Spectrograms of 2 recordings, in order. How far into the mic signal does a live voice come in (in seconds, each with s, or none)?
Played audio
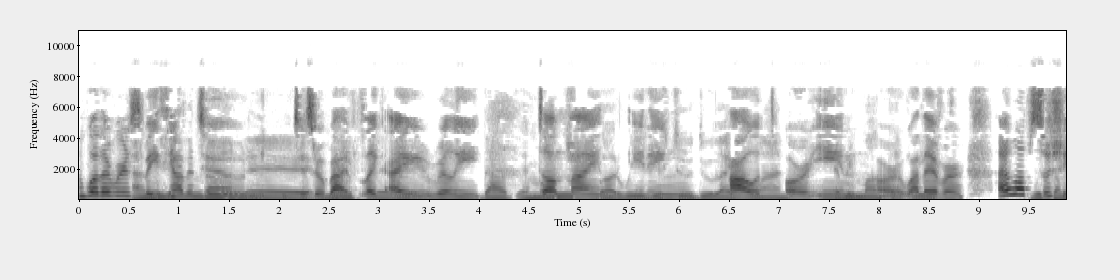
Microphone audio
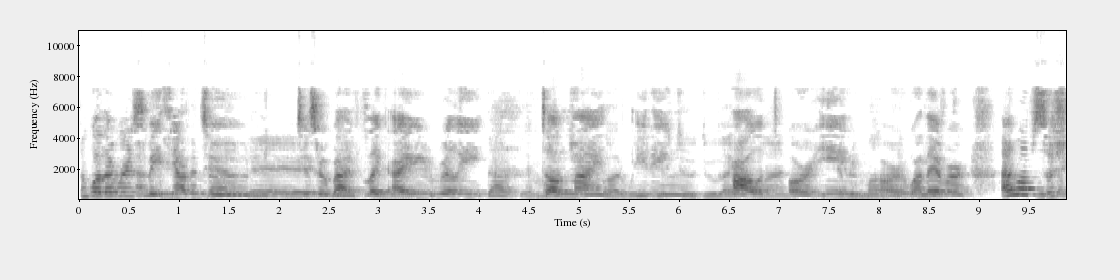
none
